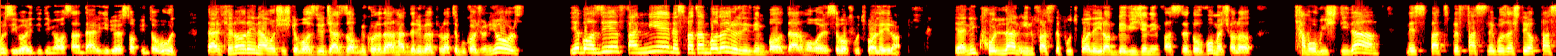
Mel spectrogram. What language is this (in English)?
Persian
